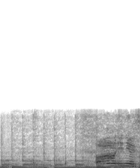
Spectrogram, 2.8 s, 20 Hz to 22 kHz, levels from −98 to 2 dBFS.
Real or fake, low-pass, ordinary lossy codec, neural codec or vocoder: fake; 7.2 kHz; Opus, 24 kbps; codec, 16 kHz, 4 kbps, FreqCodec, larger model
